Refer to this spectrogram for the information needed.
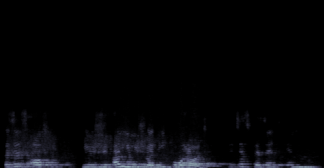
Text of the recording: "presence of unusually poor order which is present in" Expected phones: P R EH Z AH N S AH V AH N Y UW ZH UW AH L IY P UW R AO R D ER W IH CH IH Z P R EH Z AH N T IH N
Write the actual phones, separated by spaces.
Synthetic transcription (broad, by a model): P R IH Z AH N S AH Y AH N Y UW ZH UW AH L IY F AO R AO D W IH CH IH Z P R EH Z AH N T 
